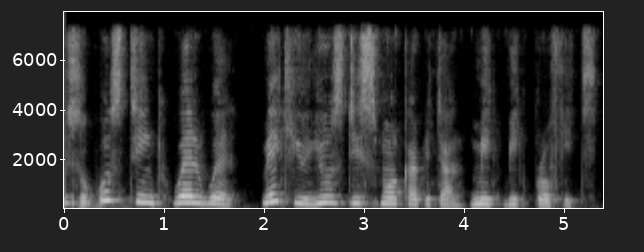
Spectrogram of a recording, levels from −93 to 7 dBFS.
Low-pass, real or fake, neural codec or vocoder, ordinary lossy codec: 7.2 kHz; fake; codec, 16 kHz, 4.8 kbps, FACodec; none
